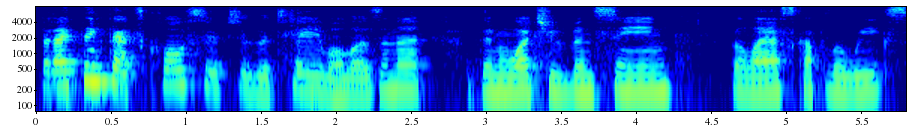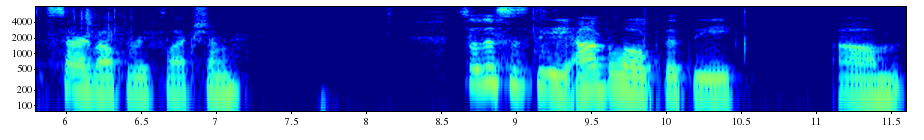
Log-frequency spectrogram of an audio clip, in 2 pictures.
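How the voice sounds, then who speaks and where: A woman giving a casual card-making tutorial at her craft table, chatty and thinking aloud as she works, recorded through an iPad camera. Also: mid-range voice. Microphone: iPad camera on a stand.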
